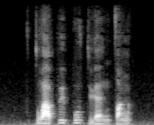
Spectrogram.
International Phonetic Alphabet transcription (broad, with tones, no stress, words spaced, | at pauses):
t̪wä˧˥py˥˩pu˥ t̪ɥɛ˨˩nt̪ɑ˦ŋ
